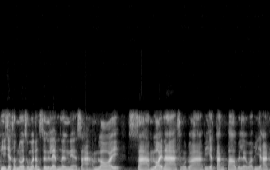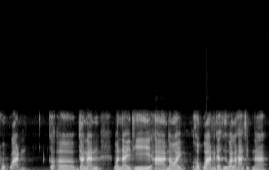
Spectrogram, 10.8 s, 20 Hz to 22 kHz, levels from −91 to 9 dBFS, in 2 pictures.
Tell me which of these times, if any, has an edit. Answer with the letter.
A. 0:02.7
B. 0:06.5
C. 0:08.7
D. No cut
C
